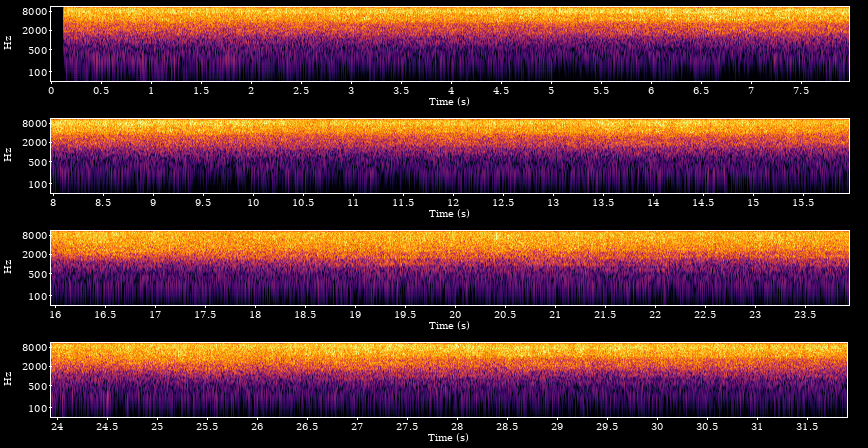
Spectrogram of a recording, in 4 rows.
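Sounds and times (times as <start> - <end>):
heavy rain on pavement and cars: 0.1 - 31.9.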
